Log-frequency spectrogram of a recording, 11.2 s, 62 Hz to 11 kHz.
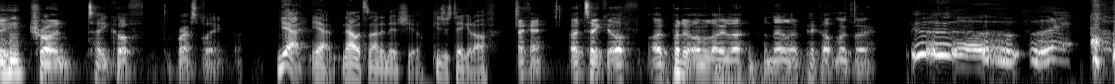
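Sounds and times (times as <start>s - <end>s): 
speech: 0.0s - 11.1s
person vocally imitating a harsh hacking cough: 10.6s - 11.1s.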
